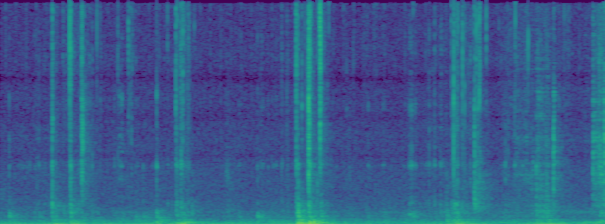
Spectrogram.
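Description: A metal pick chips flakes off the edge of a solid, dry beige soap bar. The result is a run of dry, crumbly scraping and ticking sounds over a low, muffled rumble, with brief bright crackles as flakes break away. The loudest snap comes about halfway through.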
